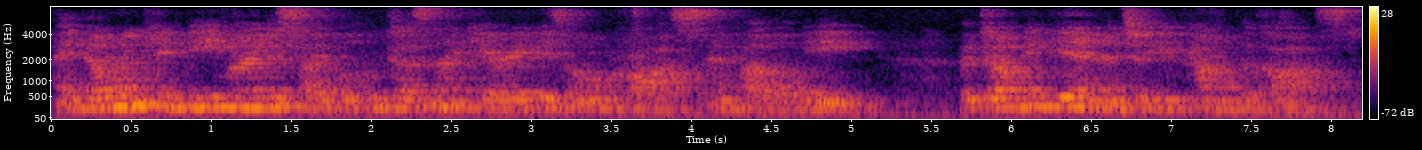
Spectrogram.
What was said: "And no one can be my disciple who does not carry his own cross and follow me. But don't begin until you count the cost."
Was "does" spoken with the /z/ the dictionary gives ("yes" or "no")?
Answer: yes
